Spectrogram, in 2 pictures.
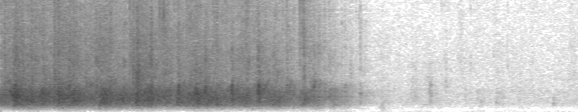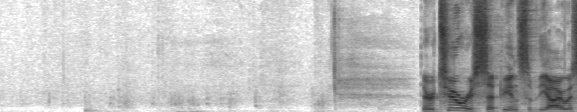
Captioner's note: applause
